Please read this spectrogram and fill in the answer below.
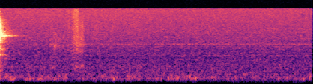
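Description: Quiet room tone, a faint steady hiss, with one faint soft tick about a second in.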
